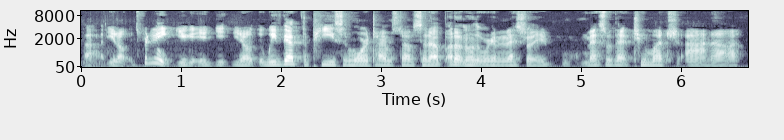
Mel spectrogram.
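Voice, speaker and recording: Chuckling stuffy-nosed gaming host. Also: male voice, mid-range voice, fast, fairly bright tone, no echo. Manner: chatty, laughs often, many fillers and restarts. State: stuffy from a cold. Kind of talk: casual gameplay commentary.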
